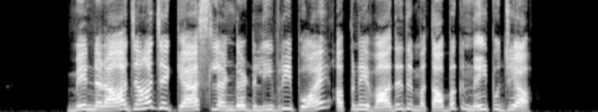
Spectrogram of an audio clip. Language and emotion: Dogri, angry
